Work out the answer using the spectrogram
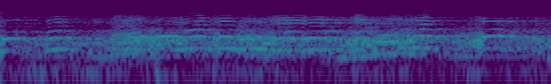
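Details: Canada geese honk continuously overhead while migrating south in late fall or early winter, many nasal overlapping calls blending into a steady chorus with no pauses, heard on a cold morning at a provincial park campsite in Ontario.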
